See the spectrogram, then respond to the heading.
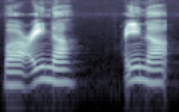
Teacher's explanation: आइन की ज़ेर के फ़ौरन बाद नून पढ़ना है ताकि आपकी आइन की ज़ेर लंबी ना हो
